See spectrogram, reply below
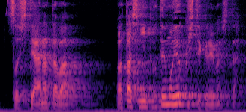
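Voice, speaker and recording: A man voicing a gentle divine figure, echoing. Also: mid-range voice, sing-song, moderate pace. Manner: gentle, reassuring. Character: gentle divine male voice, calm and kind. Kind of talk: radio drama acting. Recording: echoey voice with long reverb.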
